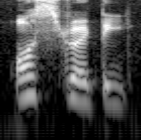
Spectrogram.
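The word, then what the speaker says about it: austerity: ये जो ए डब्ल्यू है मतलब ओ है ये स्टार्टिंग का ओ इसके ऊपर फोर्स नहीं डालना ऑस्ट्रेटी राइट इस तरह से इसको प्रोनाउंस करना है जो वर्ड है इसका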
